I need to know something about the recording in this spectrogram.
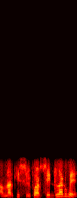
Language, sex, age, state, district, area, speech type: Bengali, male, 30-45, West Bengal, Howrah, urban, conversation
